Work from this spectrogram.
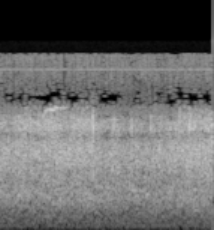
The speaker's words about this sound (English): And some of the White Sox fans still give uh, Wynn a rippled applause as he returns to the White Sox dugout.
